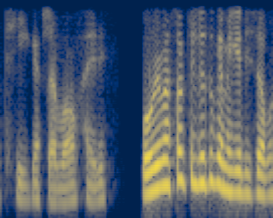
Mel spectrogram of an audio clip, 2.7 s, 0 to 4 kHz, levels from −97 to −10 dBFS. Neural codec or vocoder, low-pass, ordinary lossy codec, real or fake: codec, 16 kHz, about 1 kbps, DyCAST, with the encoder's durations; 3.6 kHz; none; fake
